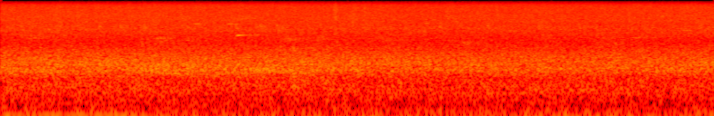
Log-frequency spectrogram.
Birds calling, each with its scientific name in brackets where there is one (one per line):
Song Sparrow (Melospiza melodia)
